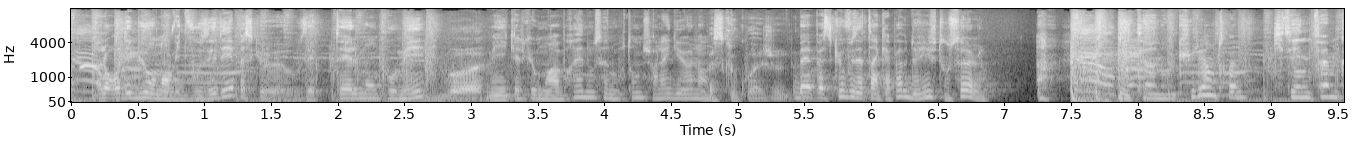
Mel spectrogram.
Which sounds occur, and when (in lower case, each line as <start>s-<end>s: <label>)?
0.0s-1.4s: male singing
0.0s-2.7s: music
0.0s-9.5s: conversation
0.0s-2.7s: female speech
2.8s-7.5s: mechanisms
2.8s-3.1s: man speaking
3.1s-4.8s: female speech
4.7s-5.7s: man speaking
5.4s-7.0s: female speech
7.2s-7.5s: human sounds
7.5s-8.8s: female speech
7.5s-8.9s: male singing
7.5s-9.5s: music
9.1s-9.5s: female speech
